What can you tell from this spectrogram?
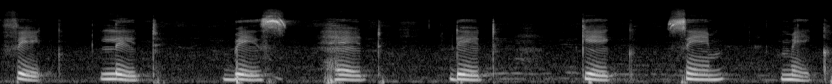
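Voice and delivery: teacher reading example words; word list demo. Shown as a demonstration. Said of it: "बिल्कुल simple ए का sound".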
